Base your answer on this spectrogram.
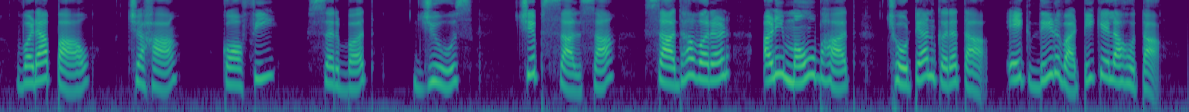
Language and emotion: Marathi, neutral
